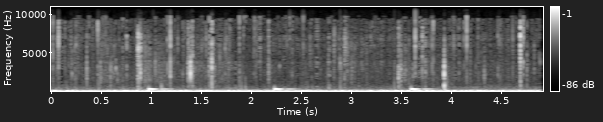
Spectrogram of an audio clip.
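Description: Short soft electronic blips sound one after another.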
